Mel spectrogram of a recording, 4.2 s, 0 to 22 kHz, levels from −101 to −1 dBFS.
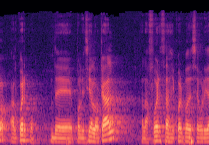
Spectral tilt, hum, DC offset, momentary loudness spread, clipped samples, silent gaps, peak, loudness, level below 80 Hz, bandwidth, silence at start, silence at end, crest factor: -7 dB/octave; none; under 0.1%; 15 LU; under 0.1%; none; -8 dBFS; -25 LUFS; -54 dBFS; 16 kHz; 0 s; 0 s; 18 dB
